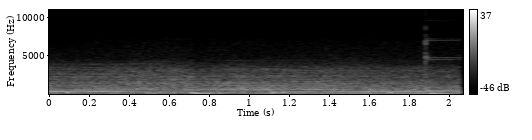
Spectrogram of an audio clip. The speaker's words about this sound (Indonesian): Perhatikan para pelancong yang bermain jet ski.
